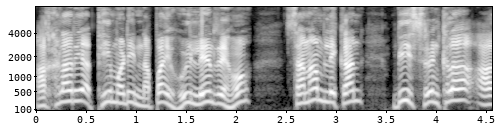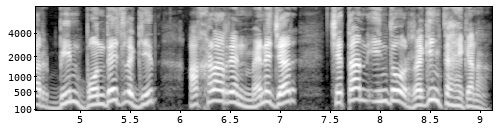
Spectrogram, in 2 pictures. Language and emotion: Santali, angry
